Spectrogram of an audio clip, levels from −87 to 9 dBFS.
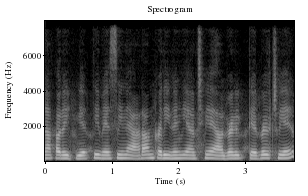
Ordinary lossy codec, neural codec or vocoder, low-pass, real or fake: none; codec, 16 kHz, 0.5 kbps, FreqCodec, larger model; none; fake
